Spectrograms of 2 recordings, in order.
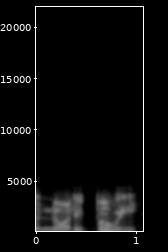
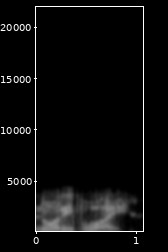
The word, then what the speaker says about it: Naughty Boy: You know, it's not the Naughty Buoy. The Naughty Boy. – Yeah, I know it's Naughty Boy, but I say buoy because that's how it's spelled.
